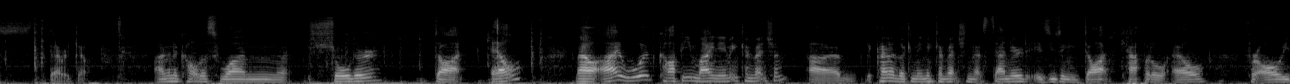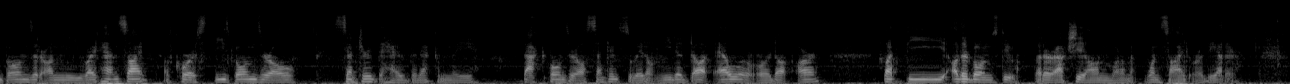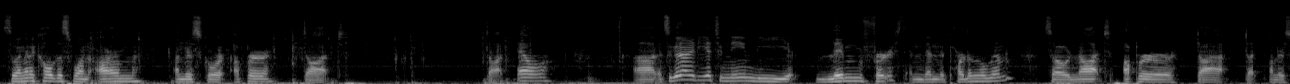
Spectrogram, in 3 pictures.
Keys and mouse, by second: 2.1-3.5 right drag, 2.3-4.1 drag, 21.3-23.3 right drag, 24.7-26.5 drag.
